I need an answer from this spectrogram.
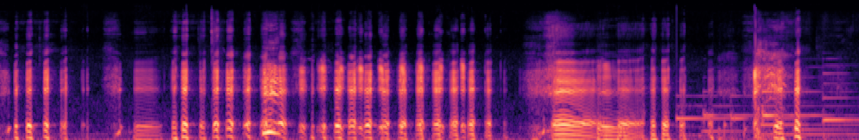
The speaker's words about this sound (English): You just hit the bell with your book. I did.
